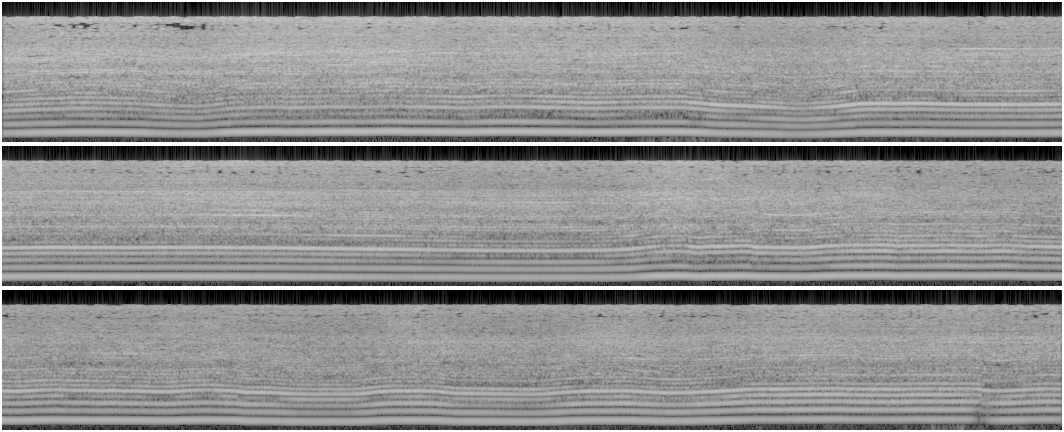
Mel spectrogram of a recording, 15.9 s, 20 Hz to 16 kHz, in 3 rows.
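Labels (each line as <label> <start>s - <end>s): An electric woodcutter is operating. 0.0s - 15.9s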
